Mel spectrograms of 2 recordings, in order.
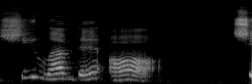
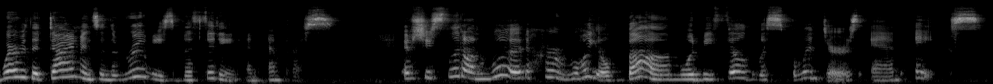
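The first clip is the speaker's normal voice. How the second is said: plain reading voice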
